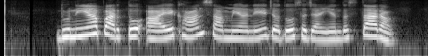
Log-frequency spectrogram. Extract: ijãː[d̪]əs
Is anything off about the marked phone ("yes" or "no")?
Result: no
